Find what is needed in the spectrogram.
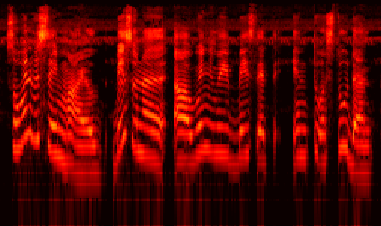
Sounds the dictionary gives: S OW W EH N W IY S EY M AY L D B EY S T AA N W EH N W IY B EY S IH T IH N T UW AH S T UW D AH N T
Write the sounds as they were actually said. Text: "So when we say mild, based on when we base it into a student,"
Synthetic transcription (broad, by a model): S OW W EH N W IY S EY M AY L D B EY S T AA N W EH N W IY B EY S IH T IH N T UW AH S T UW D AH N T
